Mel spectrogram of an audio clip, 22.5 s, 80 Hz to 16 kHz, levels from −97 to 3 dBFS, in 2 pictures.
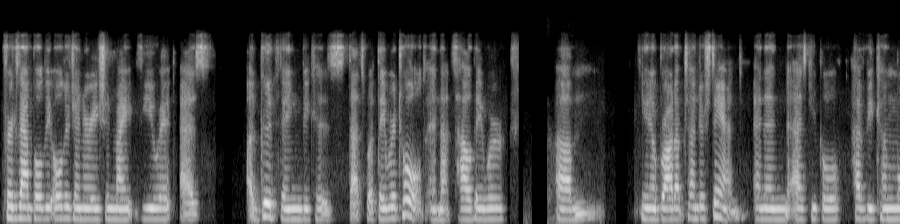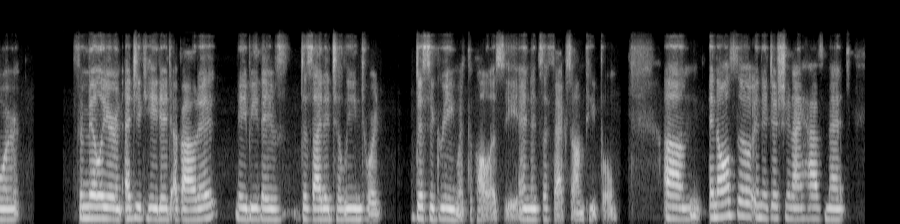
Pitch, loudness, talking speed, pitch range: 170 Hz, -20 LUFS, 175 wpm, 165-180 Hz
